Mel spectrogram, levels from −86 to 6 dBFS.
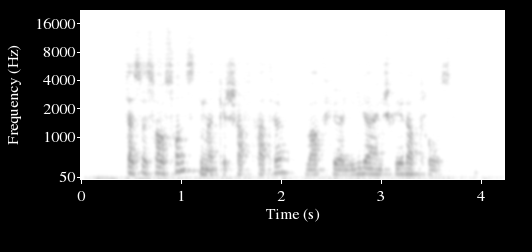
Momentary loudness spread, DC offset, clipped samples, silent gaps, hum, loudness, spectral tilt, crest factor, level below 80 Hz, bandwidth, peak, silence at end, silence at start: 8 LU; under 0.1%; under 0.1%; none; none; -57 LUFS; -3.5 dB/octave; 20 dB; -82 dBFS; 16 kHz; -38 dBFS; 0.25 s; 0.1 s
